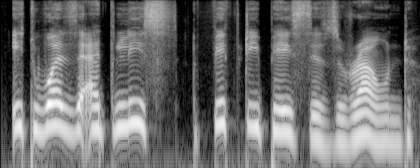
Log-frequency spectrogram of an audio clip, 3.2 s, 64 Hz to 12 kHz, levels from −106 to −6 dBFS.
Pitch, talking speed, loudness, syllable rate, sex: 185 Hz, 135 wpm, -20 LUFS, 3.3 syllables/s, female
